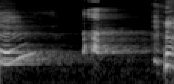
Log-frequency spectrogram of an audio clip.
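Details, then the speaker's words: Baby who got hiccups after laughing at mother's hiccups: brief vocal sounds with a couple of short, abrupt voiced catches, in a quiet room; ordinary hiccups. "아이고. 딱국질도 전염이 되니까요."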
